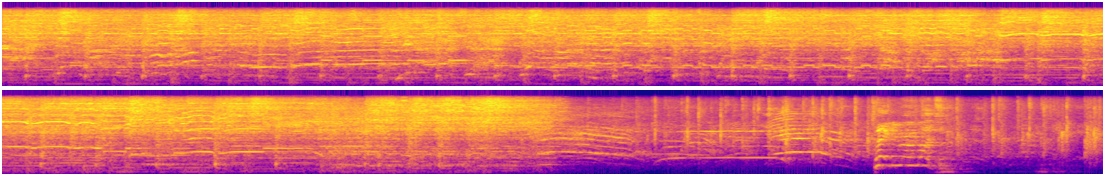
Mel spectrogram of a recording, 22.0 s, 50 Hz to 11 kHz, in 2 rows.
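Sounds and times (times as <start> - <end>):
electric guitar lead: 0.0 - 16.6
drum kit: 0.0 - 16.8.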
